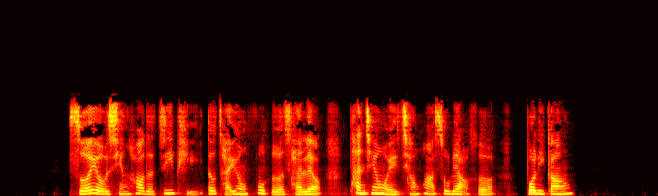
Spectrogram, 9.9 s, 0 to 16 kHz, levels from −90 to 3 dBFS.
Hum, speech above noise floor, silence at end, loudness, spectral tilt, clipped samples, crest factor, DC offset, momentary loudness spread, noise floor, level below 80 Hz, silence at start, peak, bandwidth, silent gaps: none; 66 dB; 1.3 s; -21 LUFS; -3 dB/octave; under 0.1%; 20 dB; under 0.1%; 11 LU; -87 dBFS; -66 dBFS; 1.05 s; -2 dBFS; 8.2 kHz; none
